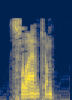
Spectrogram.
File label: "slanting", English; adjectives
